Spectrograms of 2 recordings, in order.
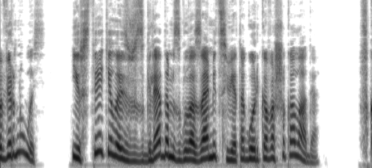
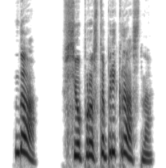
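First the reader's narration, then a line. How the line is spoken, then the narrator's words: Beaming, cheerful. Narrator (Russian): Просияла я во все свои 32 зуба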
